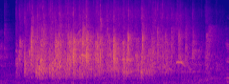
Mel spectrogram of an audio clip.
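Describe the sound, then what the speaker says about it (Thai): Applause for a student council candidate at a school assembly: a steady crowd of hands clapping for several seconds, moderately loud and fairly close, slowly thinning toward the end. "ขอเสียงปรบมือให้กับผู้สมัคร ประธานนักเรียนและคณะกรรมการเบอร์หนึ่งด้วยค่ะ"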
